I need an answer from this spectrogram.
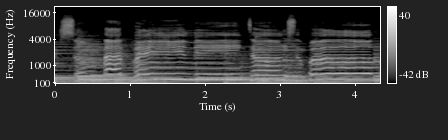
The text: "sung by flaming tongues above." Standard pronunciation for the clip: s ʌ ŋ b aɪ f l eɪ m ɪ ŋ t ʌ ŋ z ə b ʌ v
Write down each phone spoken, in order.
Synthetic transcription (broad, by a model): s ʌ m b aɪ p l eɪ m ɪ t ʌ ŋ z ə b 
